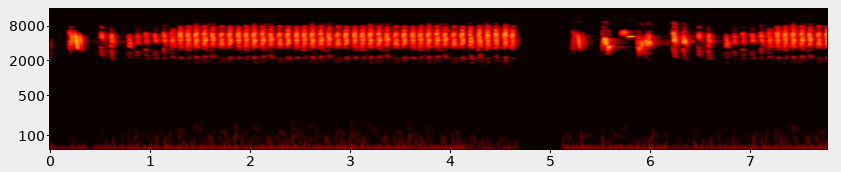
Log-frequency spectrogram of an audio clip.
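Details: Eurasian tree sparrow fighting call, clear, used as a training recording for other songbirds: a brief chirp, then a long, fast, even run of harsh high chattering notes, about four per second, a short pause, then jumbled chirps leading into more chatter.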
